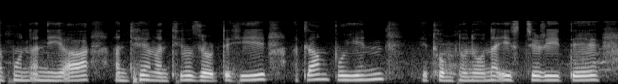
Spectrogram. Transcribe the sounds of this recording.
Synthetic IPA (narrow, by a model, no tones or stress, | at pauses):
əm̥ʊnʔəniʔaʔːɐnt̪ʰɛŋɐnt̪ʰilzɔʔt̪ɛɦiʔət͡ɬaŋpujin | t̪ʰɔmn̥ɔnɔnaʔistiɾit̪ɛ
